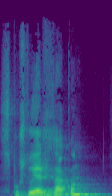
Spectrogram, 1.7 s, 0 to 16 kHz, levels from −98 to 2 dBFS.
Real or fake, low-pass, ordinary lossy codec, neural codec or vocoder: fake; 14.4 kHz; MP3, 64 kbps; autoencoder, 48 kHz, 128 numbers a frame, DAC-VAE, trained on Japanese speech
